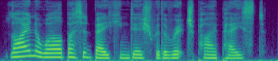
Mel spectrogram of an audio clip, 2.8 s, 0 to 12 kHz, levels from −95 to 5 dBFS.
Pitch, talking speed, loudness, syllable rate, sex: 205 Hz, 235 wpm, -17 LUFS, 5.8 syllables/s, female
